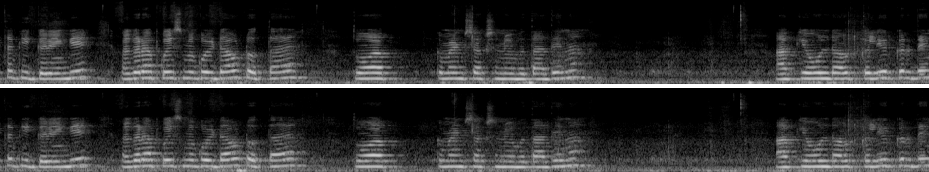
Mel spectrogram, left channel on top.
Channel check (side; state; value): both; normal; correlation 0.63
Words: तक ही करेंगे। अगर आपको इसमें कोई डाउट होता है तो आप कमेंट सेक्शन में बता देना, आपके ऑल डाउट क्लियर कर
